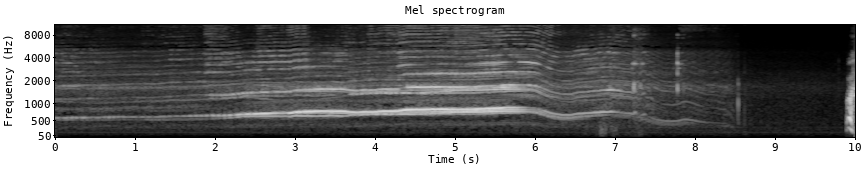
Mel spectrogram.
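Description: Quadcopter's four Racerstar BR2205 2600KV brushless motors and props whining under full throttle while straining to lift a heavy load of about two and a half kilos in a thrust test. The whine rises in pitch and grows louder over a few seconds, holds, then falls and winds down to a stop about eight seconds in.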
